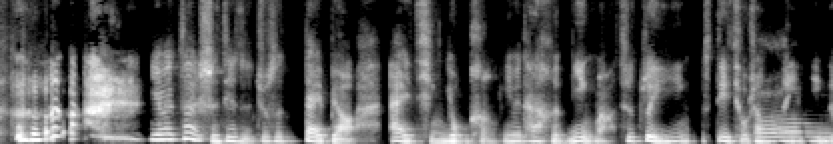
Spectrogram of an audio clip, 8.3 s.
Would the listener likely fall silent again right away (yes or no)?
no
